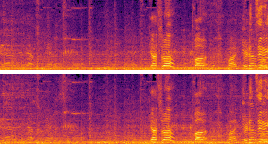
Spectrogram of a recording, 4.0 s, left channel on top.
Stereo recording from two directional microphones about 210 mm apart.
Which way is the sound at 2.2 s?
15° right (ahead or behind).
